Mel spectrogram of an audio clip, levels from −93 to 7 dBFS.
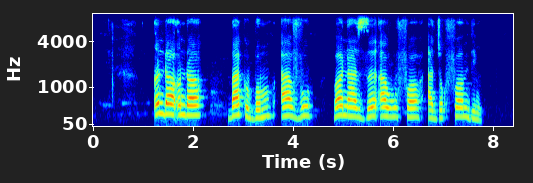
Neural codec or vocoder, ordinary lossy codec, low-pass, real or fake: none; Opus, 32 kbps; 7.2 kHz; real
